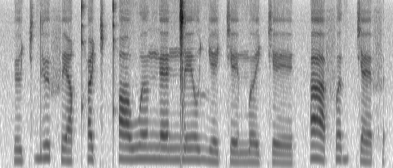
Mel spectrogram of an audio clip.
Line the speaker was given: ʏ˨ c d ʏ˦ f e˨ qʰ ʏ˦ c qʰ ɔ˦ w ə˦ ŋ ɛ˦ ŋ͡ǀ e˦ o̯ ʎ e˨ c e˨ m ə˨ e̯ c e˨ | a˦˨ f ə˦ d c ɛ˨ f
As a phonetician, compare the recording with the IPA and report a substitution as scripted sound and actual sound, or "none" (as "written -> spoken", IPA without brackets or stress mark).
none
